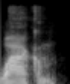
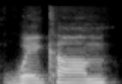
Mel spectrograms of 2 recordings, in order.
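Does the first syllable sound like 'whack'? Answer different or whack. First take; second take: whack; different. First: The first syllable sounds like 'whack'. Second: The first syllable does not sound like 'whack'. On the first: The speaker calls it right. "nope, it's a Wacom" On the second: The speaker calls it wrong. "myself have been in the Wacom tab Wacom uh, camp for many years"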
